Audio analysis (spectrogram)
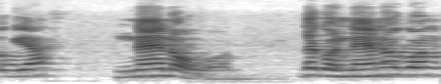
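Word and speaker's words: nonagon: 7 number है हमारा नोनागोन। 6 हो गया। 7, लेकिन हम लोग इसका उच्चारण जो है ना नैनोगोन ही करते हैं। खैर जो बुक में लिखा हुआ वही लिख लेते हैं, NONA, नोनागोन।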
